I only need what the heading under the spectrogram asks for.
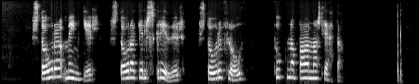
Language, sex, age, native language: Icelandic, female, 20-29, Icelandic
